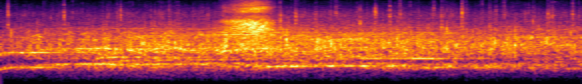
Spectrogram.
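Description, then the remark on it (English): An audience claps steadily, a dense wash of many hands patting at once, holding an even, moderate level for a few seconds with a faint murmur of voices mixed in. “You could clap if you want to.”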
